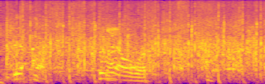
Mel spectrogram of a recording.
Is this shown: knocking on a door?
no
